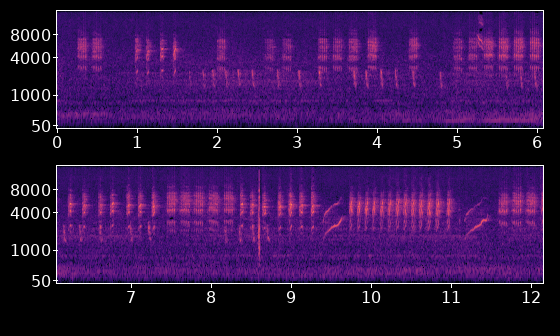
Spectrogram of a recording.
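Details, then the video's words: Sedge Warbler singing and warbling from a treetop by a marsh reedbed: a long, varied outpouring of rapid ticking chatter, sharp repeated notes and upward-sweeping whistles, building to fast trills. "SEDGE WARBLER Singing & Calling - Acrocephalus schoenobaenus"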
